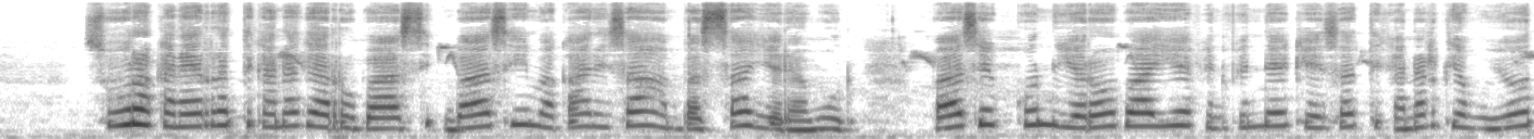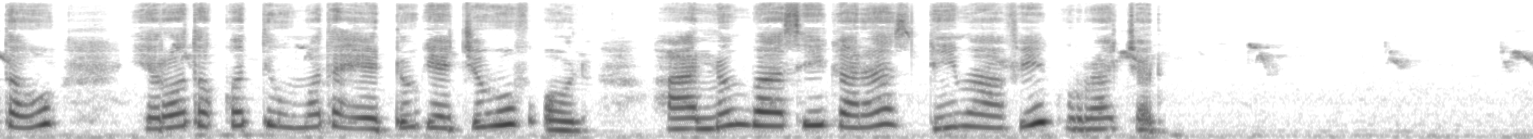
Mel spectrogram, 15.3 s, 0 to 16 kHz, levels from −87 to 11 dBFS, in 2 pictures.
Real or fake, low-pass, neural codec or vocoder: real; 14.4 kHz; none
